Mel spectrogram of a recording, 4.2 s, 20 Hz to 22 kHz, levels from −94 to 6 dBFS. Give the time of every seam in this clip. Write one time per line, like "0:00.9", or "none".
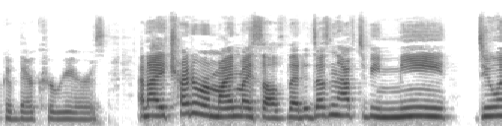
0:00.9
